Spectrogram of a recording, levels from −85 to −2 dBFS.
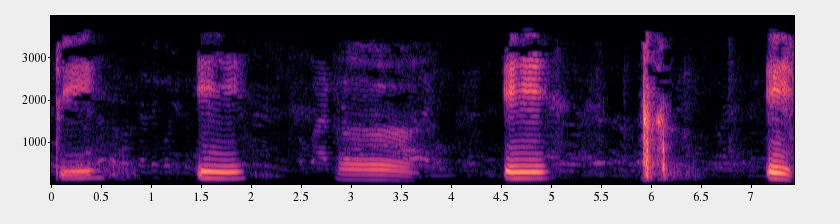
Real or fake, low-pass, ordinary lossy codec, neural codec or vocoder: real; 3.6 kHz; MP3, 16 kbps; none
